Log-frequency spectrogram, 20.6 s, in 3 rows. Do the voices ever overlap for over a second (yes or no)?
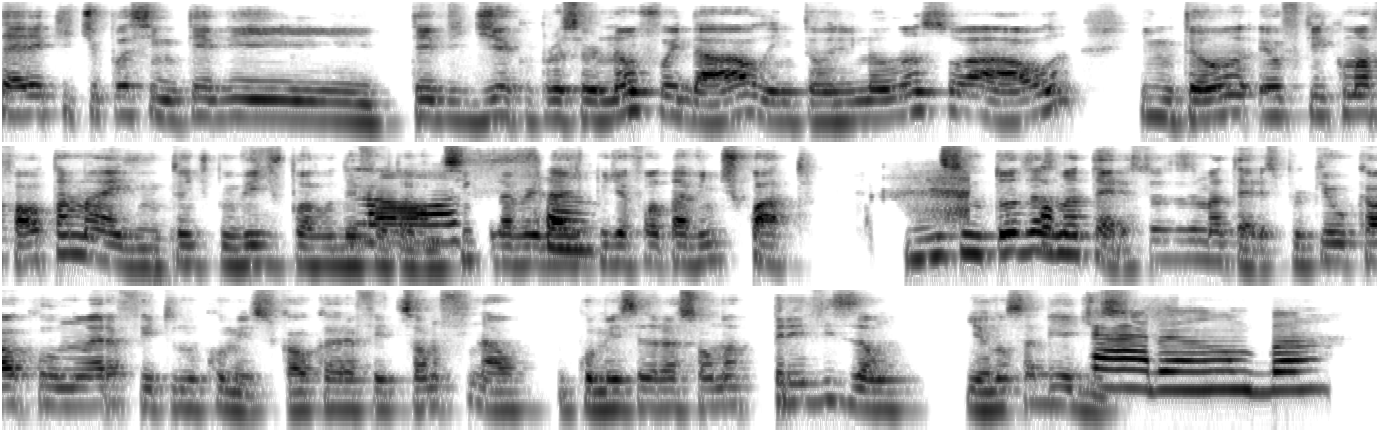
yes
